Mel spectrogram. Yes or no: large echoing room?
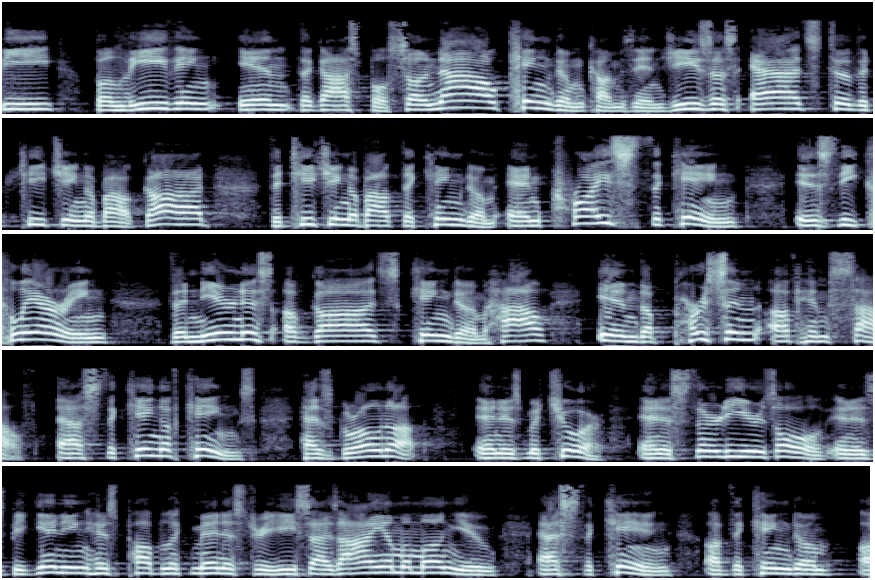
yes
